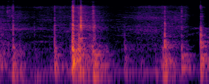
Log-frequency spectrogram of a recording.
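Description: Plastic screw-on hatch cover of a kayak's watertight storage compartment being handled and worked loose from its rim: a few hollow plastic knocks with scraping between them, the loudest about three-quarters of a second in.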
